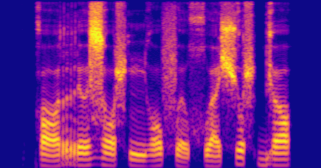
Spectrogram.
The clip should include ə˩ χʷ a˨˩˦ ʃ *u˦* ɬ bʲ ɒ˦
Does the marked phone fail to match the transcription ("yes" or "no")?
yes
